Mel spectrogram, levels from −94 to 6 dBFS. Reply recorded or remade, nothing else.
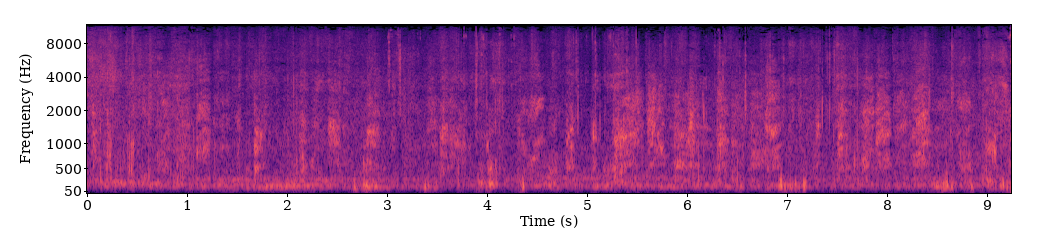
recorded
